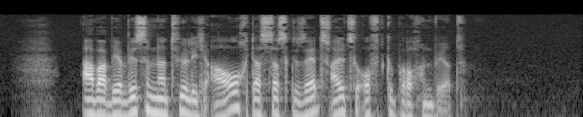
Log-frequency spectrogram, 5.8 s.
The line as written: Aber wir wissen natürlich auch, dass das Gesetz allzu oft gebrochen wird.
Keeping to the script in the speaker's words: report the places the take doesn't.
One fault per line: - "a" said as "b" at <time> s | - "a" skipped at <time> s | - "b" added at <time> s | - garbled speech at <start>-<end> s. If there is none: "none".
none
